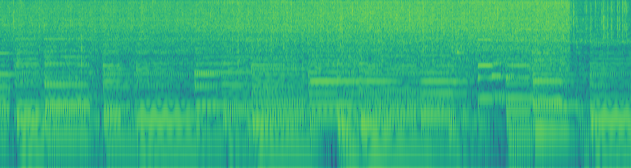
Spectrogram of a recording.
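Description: White sausages sizzling in hot oil in a small cast-iron skillet, a steady hiss that turns to a crackle near the end, under background music with a melody.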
